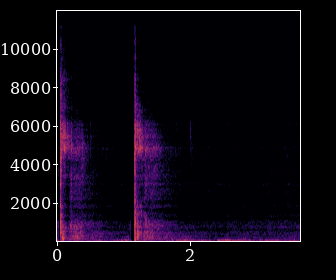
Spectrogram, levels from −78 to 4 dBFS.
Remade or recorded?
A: remade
